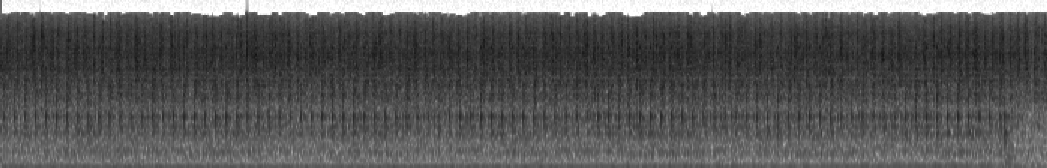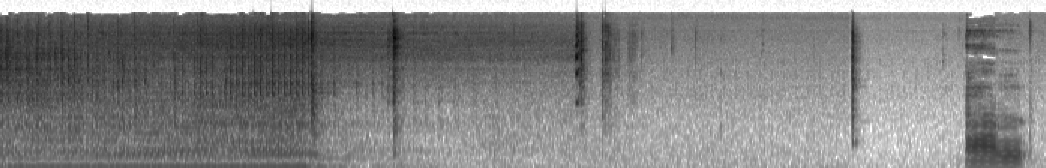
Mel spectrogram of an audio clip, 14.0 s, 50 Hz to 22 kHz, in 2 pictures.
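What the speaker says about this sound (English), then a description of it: "So I start the lathe up. And just test it on the back there." A Myford ML7 lathe fitted with new spindle bearings runs loud and steady with a constant whirring hum and a rapid ticking knock. It then winds down and stops, leaving a few sharp clicks and knocks near the end.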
